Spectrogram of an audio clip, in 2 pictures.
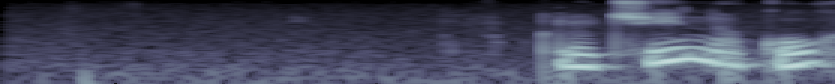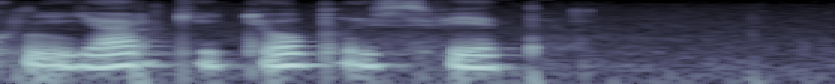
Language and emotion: Russian, neutral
